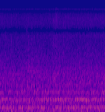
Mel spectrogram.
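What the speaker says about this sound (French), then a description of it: "on voit très bien les abeilles qui rentrent avec du pollen." Honeybees hum in a steady, continuous drone at a hive entrance, a dense low buzz of many insects holding even throughout with no talk over it.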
